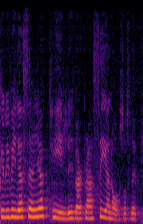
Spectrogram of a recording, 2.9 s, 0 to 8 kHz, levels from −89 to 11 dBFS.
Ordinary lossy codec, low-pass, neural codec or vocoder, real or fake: none; none; codec, 16 kHz, 1 kbps, X-Codec, HuBERT features, trained on LibriSpeech; fake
